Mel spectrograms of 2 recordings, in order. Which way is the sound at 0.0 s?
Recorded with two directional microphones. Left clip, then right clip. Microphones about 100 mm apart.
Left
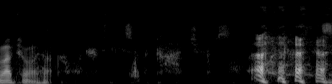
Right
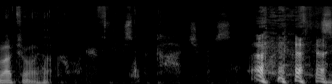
20° right (ahead or behind).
